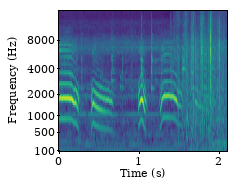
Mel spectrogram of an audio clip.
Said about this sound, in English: Suddenly, a partridge flew right up to Icarus's face, chirping up a frenzy.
